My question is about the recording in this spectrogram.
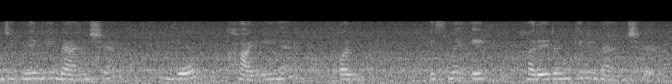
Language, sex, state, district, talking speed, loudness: Hindi, female, Chhattisgarh, Raigarh, 145 wpm, -16 LUFS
